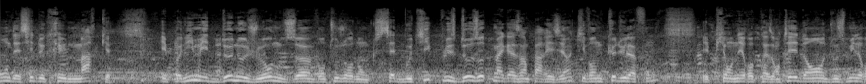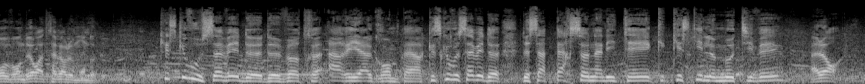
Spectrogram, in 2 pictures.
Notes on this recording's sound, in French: (FR) Épisode 6 "en direct" du Silmo Paris 2023. Dans ce nouvel épisode très animé, en direct du cœur du Silmo 2023.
